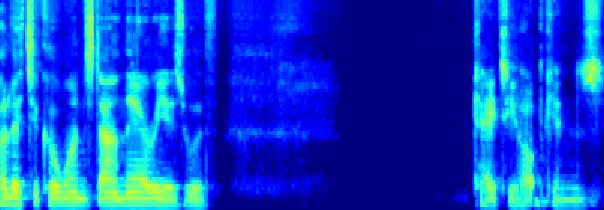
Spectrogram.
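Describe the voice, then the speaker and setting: The background is silent in this very clean recording. A man talks at a moderate speed. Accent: London. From England, London (Harrow). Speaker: livestreamer. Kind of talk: casual live stream chat.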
